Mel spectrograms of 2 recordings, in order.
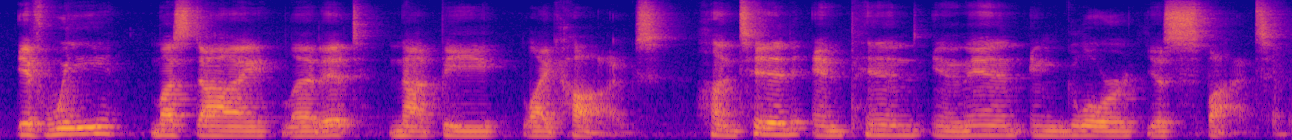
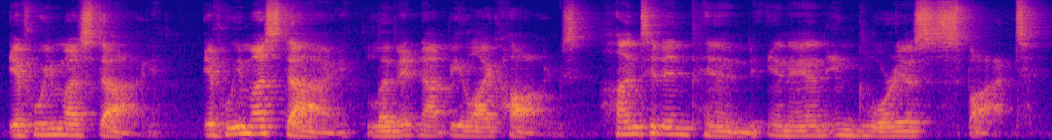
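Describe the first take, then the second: First: Slow, heavy da-DA beat on every iamb in "if we must die"; robotic metered reading, stressing "must", "die", "hogs"; sing-song meter. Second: Measured, solemn reading of the verse; a gentle recital voice; poem reading. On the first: Shown as a demonstration. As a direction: thump out the iambic meter deliberately. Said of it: "it sounds awful if you try actually reading it that way". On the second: Acted. Reads the poem aloud.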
